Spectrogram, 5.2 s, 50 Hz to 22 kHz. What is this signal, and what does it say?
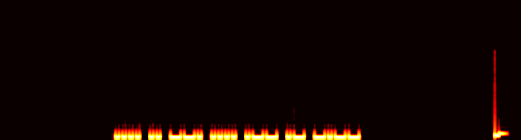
Morse code, heard as a keyed tone, about 34 wpm, 700 Hz. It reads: HIGHWAY
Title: Top 1251-1500 Words 35wpm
